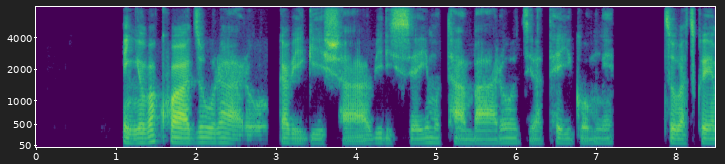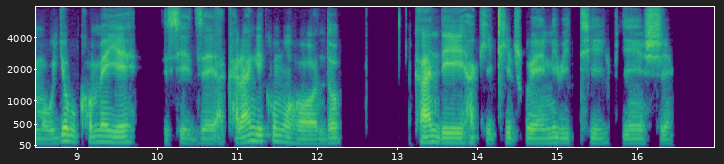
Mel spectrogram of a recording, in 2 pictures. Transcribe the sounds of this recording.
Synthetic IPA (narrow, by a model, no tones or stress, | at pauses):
iɲuβakʰwazuβuɾaːɾob̚ɡaβḭɡiʃa̰βiɾise̞jumutʰa̰ːmbaɾo̞ziɾatʰejiɡo̰mŋe̞ | z̥uːβat͡swe̞muβuɾɟo̞βukʰo̞me̞je̞ | z̥isize̞akʰaɾaːŋɡikʰumuɦo̞ːndo̞ | kʰaːndihakʰikʰid͡ʒɡwe̞niβitʰivjiːnʃi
